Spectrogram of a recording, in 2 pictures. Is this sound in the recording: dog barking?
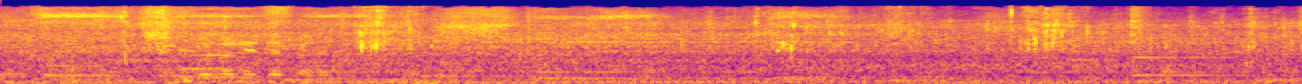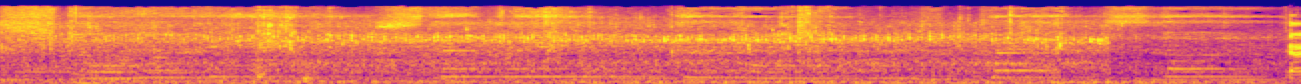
no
